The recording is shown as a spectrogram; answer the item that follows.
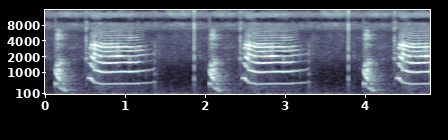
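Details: Domestic cat meowing: three drawn-out, tonal meows, each opening with a quick falling slide and then holding a steady mid pitch rich in harmonics, repeated about every two seconds with quiet gaps between.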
